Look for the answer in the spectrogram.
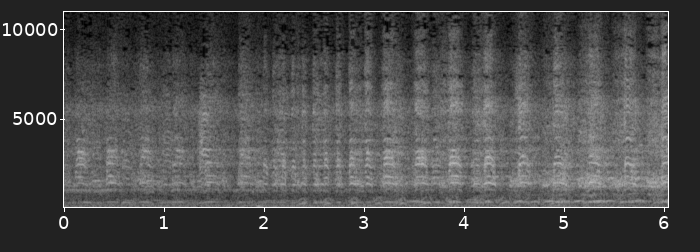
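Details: A noisy group of Black-and-white-casqued Hornbills up in the trees in sub-Saharan Africa gives loud, resonant, nasal, braying honks from their large beaks, about three a second, overlapping in a rough chorus.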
